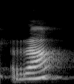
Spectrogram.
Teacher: நாவின் நுனி மேல் அன்னத்தின் முதல் பகுதியை தொட்டு வருவதால் தோன்றும் எழுத்து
